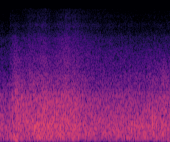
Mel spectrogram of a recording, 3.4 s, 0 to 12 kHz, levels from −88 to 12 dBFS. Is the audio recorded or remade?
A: recorded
